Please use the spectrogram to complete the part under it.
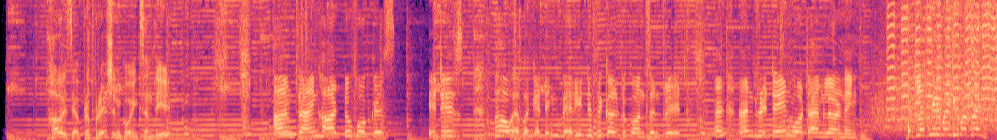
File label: English Animation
